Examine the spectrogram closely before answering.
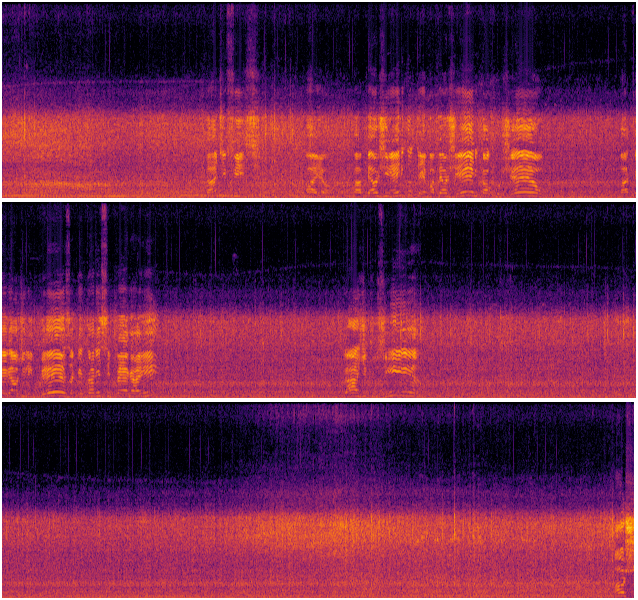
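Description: Tyres roar on the motorway.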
